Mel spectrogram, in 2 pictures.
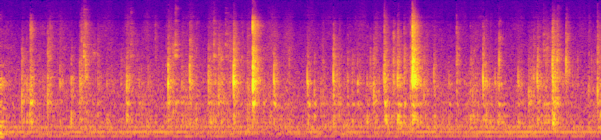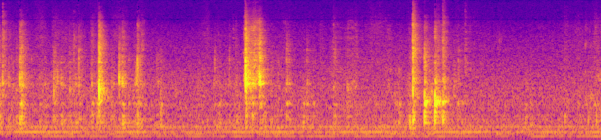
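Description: Screwdriver tip and a small screw clicking and scraping irregularly inside a recessed screw hole in a hard plastic toy robot body, as the screw is worked into the hole.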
